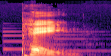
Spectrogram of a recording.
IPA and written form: pheɪ̆n (pain)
